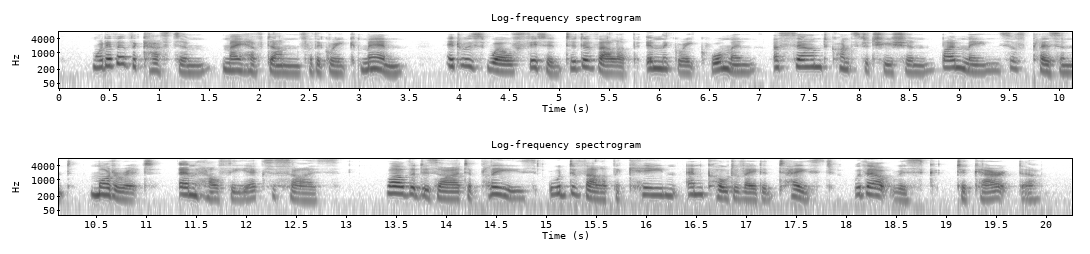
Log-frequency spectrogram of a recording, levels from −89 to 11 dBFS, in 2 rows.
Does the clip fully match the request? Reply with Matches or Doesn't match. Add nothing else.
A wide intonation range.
Matches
